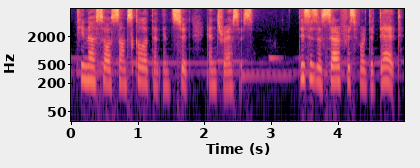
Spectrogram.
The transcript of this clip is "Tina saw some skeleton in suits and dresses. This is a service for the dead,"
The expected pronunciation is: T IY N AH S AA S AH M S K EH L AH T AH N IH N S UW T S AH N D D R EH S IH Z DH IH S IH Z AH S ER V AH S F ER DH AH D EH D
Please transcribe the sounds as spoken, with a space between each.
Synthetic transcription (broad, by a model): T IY N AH S AA S AH M S K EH L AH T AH N IH N S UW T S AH N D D R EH S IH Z DH IH S IH Z AH S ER F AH S F ER DH AH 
